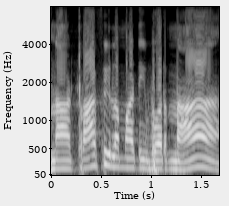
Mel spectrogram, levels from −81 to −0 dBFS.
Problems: background sounds at intervals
